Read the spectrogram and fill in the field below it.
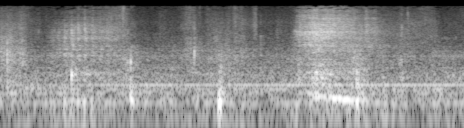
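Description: A tissue rubs softly.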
